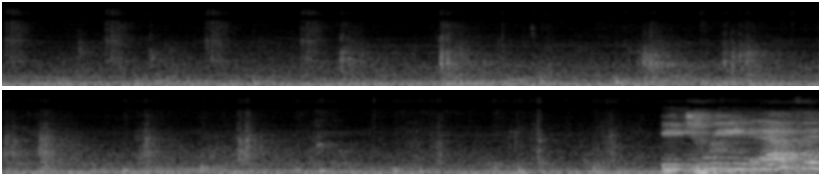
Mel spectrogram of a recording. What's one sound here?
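A horse's hooves thud rhythmically on soft sand.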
